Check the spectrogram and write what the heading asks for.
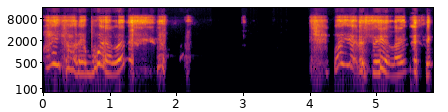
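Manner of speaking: high, tearful cackling speech; laughing to tears. Real, not acted. Host asking why you had to say it, laughing to tears. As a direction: wail it out, helpless with laughter. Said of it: "I'm over here in tears".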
